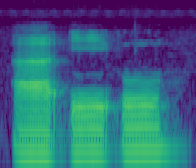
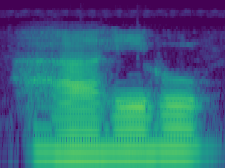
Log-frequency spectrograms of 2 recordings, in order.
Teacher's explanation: حمزہ اور ہا یہ دونوں حروف حلقی میں سے ہیں اور یہ حلق کے اس حصے سے ادا ہوتے ہیں جو سینہ کی طرف ہے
